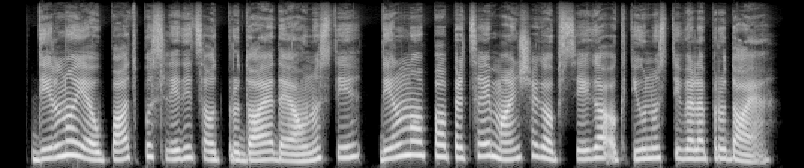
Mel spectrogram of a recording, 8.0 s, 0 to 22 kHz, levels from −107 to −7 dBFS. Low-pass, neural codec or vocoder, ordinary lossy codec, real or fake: none; none; none; real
